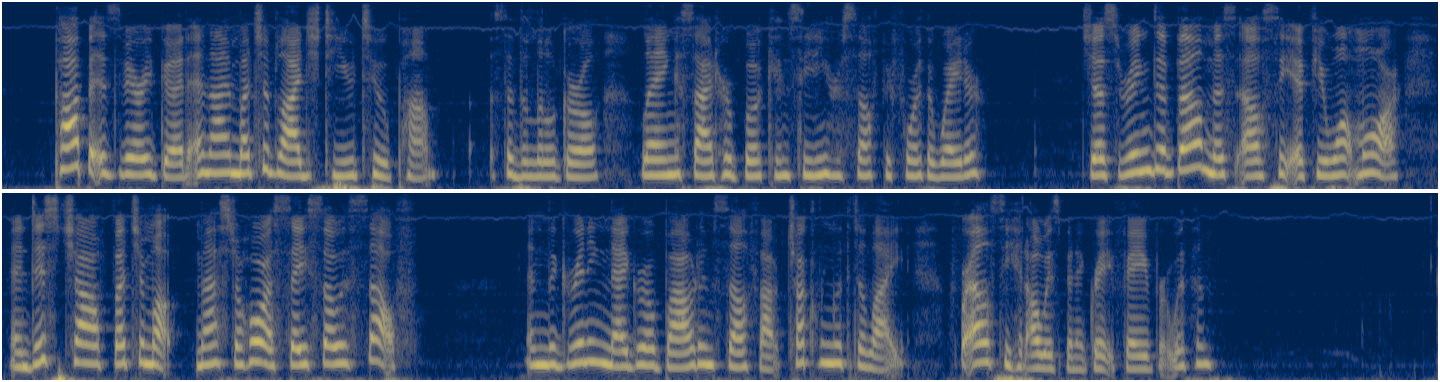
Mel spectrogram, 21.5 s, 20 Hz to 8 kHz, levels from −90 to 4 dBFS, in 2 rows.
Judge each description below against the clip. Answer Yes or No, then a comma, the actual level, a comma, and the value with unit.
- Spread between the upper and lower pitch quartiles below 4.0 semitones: Yes, average, 3.2 semitones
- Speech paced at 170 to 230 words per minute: Yes, average, 190 wpm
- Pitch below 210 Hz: No, very high, 255 Hz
